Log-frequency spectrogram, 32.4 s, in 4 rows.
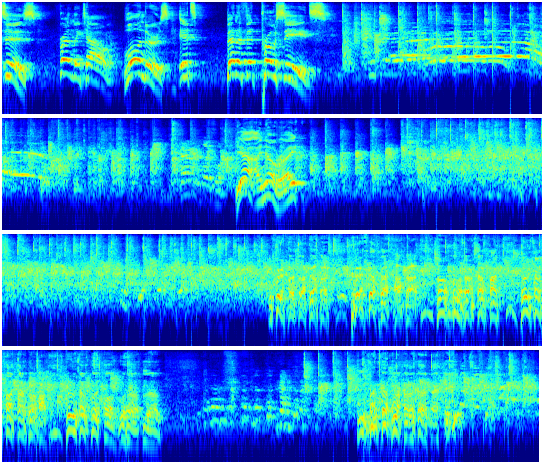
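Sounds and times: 
speech: 0.0s - 5.8s, 11.8s - 12.6s, 20.3s - 26.9s, 29.6s - 31.4s
crowd clapping: 5.0s - 26.7s, 28.7s - 32.3s
cheers: 5.4s - 9.2s, 17.9s - 26.0s
laughs: 20.2s - 32.3s.

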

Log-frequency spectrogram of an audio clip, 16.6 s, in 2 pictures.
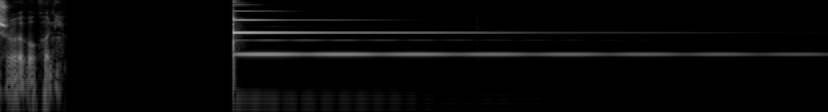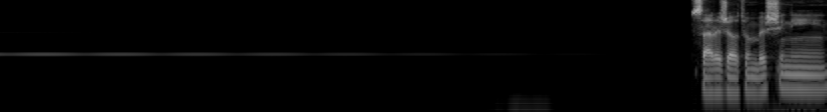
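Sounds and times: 
speech: 0.0s - 0.8s, 15.2s - 16.5s
Tibetan singing bowl struck and ringing: 2.4s - 12.8s.

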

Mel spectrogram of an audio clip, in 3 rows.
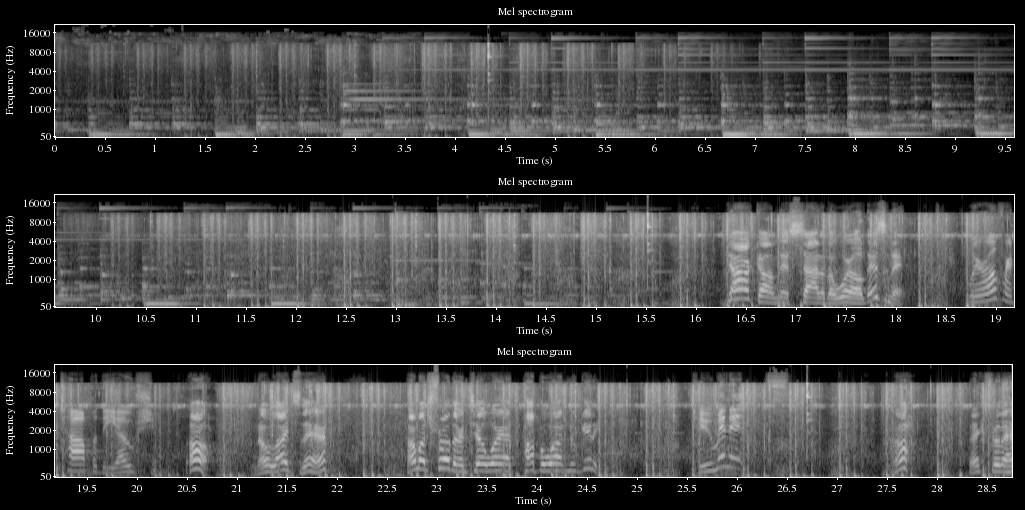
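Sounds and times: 
tonal musical backdrop: 0.0s - 16.6s
jingling bells: 0.0s - 28.7s
reindeer hooves clip-clopping at sleigh takeoff: 0.0s - 28.7s
speech: 16.5s - 18.2s, 18.8s - 22.0s, 22.8s - 24.8s, 25.6s - 26.2s, 27.6s - 28.7s.

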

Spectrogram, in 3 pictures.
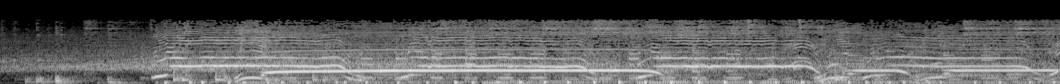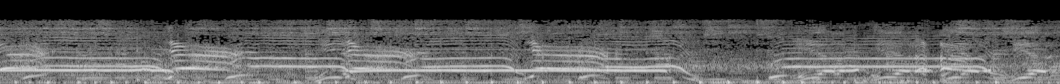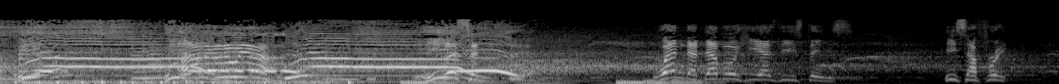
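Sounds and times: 
crowd shouting and yelling: 0.0s - 31.7s
speech: 30.8s - 31.4s.

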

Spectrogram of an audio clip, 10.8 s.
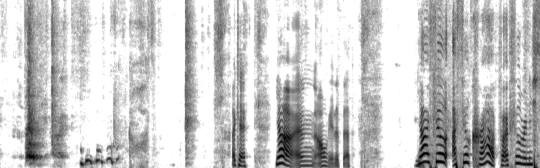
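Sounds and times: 
dogs barking at a man arriving: 0.5s - 1.0s
speech: 4.7s - 7.2s, 8.3s - 10.8s.

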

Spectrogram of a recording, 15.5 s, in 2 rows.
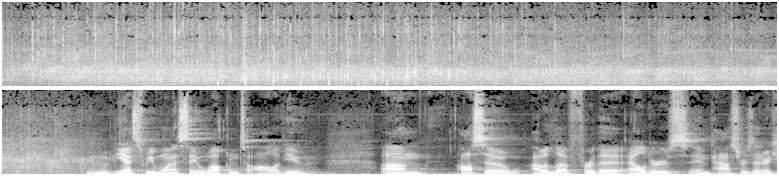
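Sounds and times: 
church congregation applauding during a morning service: 0.0s - 9.0s
speech: 8.7s - 11.0s, 11.6s - 15.4s.

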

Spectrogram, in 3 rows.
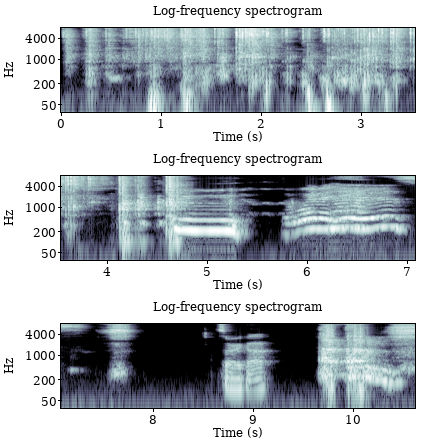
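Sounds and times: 
envelope being opened loudly: 0.0s - 4.6s
speech: 4.7s - 7.3s, 8.7s - 9.2s, 10.0s - 10.6s.

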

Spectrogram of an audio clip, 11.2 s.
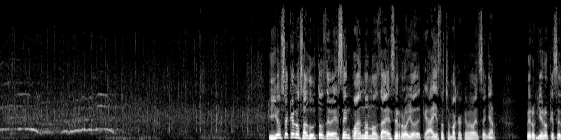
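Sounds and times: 
audience applause: 0.0s - 6.1s
speech: 5.4s - 11.2s.

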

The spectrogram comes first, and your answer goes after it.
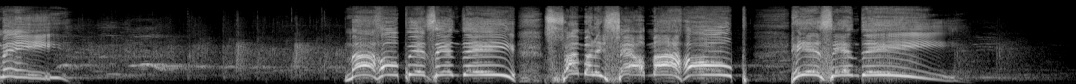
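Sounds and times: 
audience clapping hands: 0.0s - 5.4s, 8.5s - 10.7s
speech: 3.4s - 9.6s.

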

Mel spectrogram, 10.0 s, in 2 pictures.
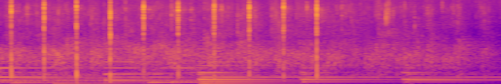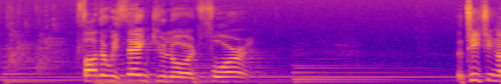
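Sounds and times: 
audience clapping hands: 0.0s - 5.9s
speech: 5.9s - 8.0s, 9.6s - 10.0s.

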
